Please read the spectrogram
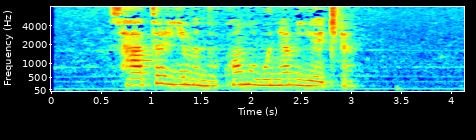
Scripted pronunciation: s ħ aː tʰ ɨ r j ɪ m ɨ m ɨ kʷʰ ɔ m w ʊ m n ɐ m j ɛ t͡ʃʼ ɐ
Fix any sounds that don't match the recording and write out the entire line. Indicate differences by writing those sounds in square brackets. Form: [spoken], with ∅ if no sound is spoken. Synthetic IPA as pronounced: s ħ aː tʰ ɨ r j ɪ m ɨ [n] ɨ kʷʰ ɔ m w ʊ [∅] n ɐ m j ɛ t͡ʃʼ ɐ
